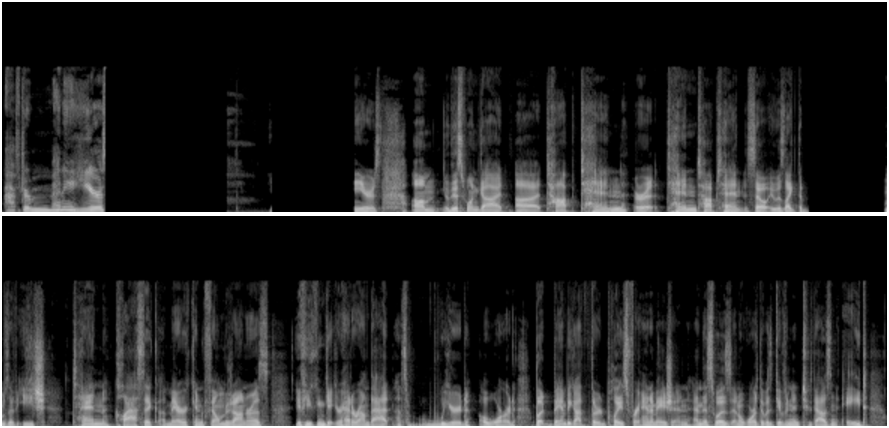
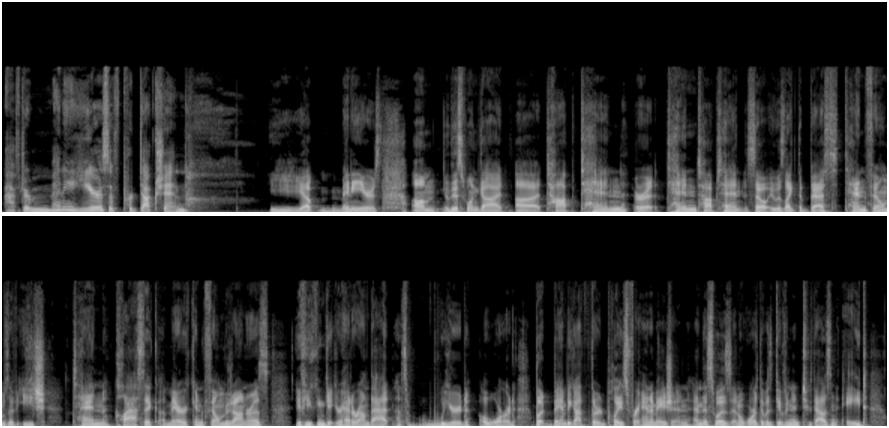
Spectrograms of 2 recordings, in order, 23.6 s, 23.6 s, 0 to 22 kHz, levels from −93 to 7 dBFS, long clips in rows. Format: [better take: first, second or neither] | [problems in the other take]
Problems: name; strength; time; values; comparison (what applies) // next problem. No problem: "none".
second | audio cutting out; at 1.5 s for 1.5 s, at 3.5 s for 1 s and at 11 s for 1 s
